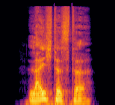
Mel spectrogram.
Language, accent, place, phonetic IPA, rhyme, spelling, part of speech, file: German, Germany, Berlin, [ˈlaɪ̯çtəstə], -aɪ̯çtəstə, leichteste, adjective, De-leichteste.ogg
- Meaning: inflection of leicht: 1. strong/mixed nominative/accusative feminine singular superlative degree 2. strong nominative/accusative plural superlative degree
